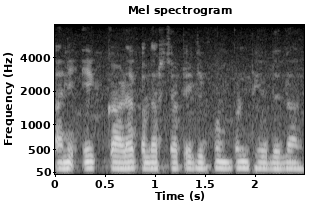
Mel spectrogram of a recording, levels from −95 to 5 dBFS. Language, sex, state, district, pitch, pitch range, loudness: Marathi, male, Maharashtra, Pune, 120 Hz, 120-125 Hz, -16 LUFS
